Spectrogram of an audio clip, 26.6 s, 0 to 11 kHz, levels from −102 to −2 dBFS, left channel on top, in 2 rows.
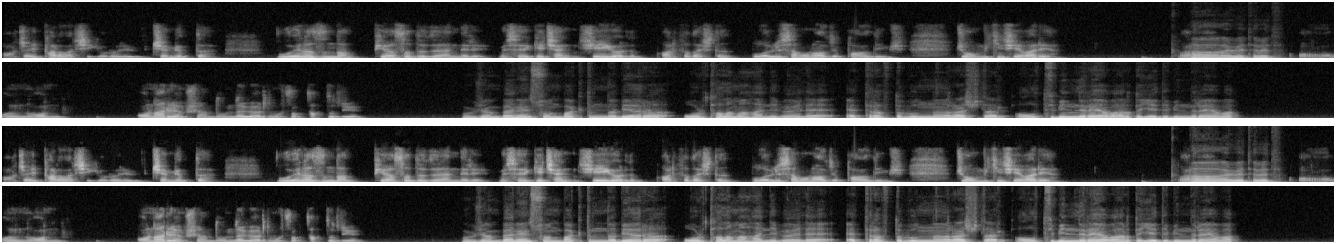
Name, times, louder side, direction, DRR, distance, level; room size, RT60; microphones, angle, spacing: voice 1, 0.0-10.6 11.8-12.1 13.0-13.9 14.7-16.9 18.5-18.6, right 2 dB, 55° right, 1.0 m, -33 dB
voice 2, 11.9-12.8 17.9-25.6, right 2 dB, 30° right, 0.5 m, -28 dB
11.0 x 3.7 x 2.6 m
head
